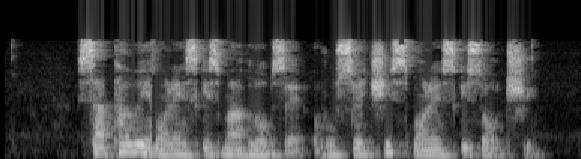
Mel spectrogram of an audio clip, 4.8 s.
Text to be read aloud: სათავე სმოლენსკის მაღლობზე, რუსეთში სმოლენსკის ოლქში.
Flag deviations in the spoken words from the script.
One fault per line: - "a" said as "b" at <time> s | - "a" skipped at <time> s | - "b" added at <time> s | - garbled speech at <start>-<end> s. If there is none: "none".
none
